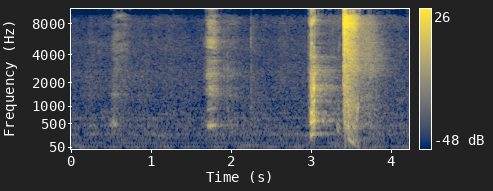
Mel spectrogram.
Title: Long sneezing fit.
